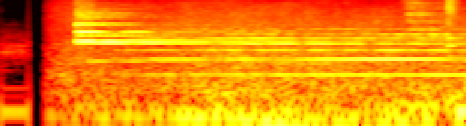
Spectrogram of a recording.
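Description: Music of a channel-logo intro starting up: after a brief cut-off, a sudden loud bell-like hit comes in about a third of a second in, its several tones ringing on over a low rumble.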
